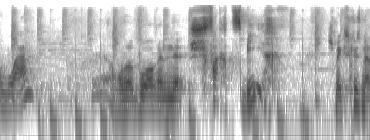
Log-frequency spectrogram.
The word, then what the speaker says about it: Schwarzbier: On va boire une Schwarzbier. Je m'excuse ma prononciation. Non, c'est parfait. Schwarzbier.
